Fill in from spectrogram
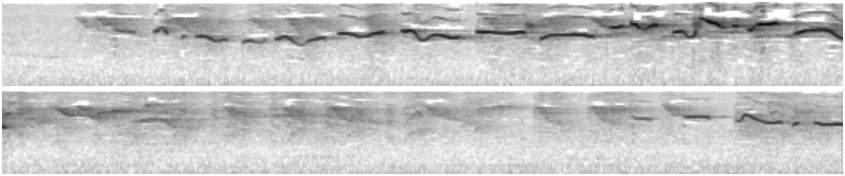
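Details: High, twittering song from an active mountain leaf warbler (Blerengan or Cikrak daun): a quick string of squeaky, wavering notes peaking mid-phrase, then trailing off into softer chatter.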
